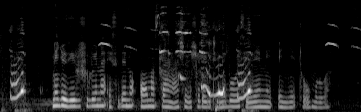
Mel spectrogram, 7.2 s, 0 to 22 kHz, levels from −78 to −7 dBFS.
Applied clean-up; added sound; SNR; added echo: none; Dog; -5 dB; none.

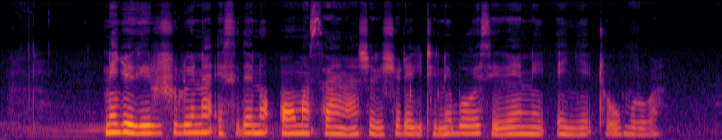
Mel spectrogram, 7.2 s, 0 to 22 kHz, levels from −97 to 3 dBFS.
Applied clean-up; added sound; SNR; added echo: none; none; none; none.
